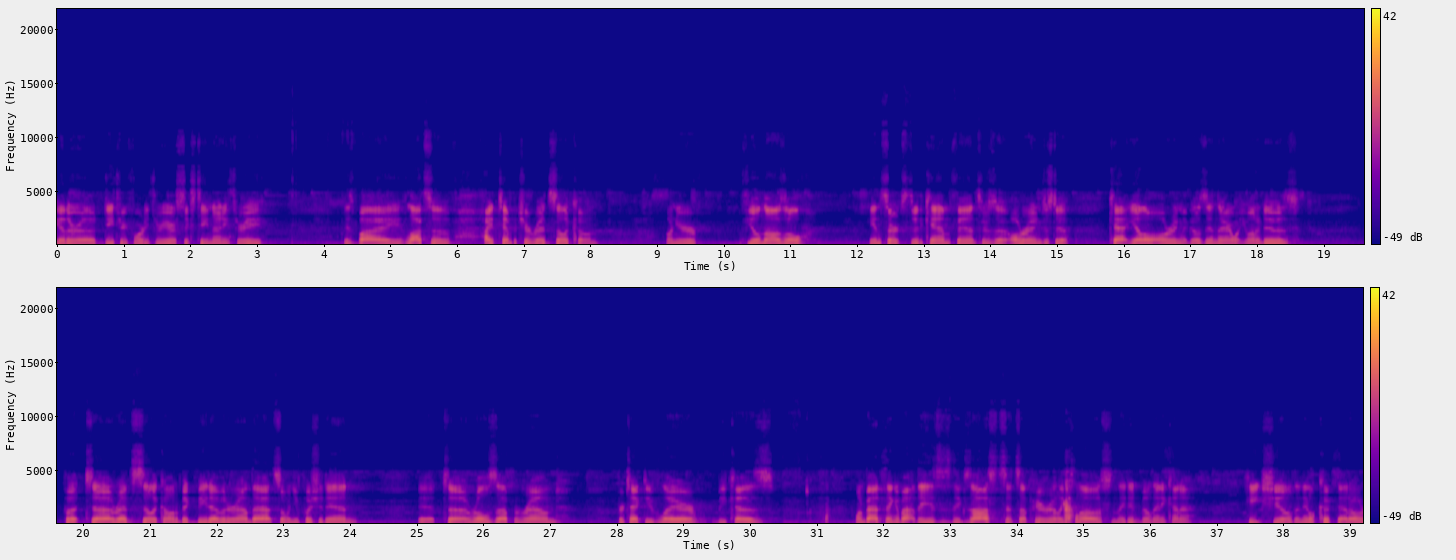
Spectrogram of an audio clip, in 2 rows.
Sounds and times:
Speech: 0:00.0 - 0:03.1, 0:04.3 - 0:08.1, 0:09.2 - 0:09.6, 0:10.3 - 0:11.4, 0:12.2 - 0:15.2, 0:15.8 - 0:18.7, 0:19.8 - 0:24.1, 0:25.0 - 0:27.3, 0:28.0 - 0:30.4, 0:31.6 - 0:36.7, 0:37.4 - 0:39.2
Music: 0:00.0 - 0:39.2.

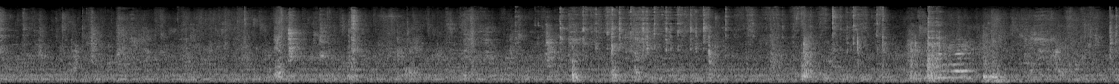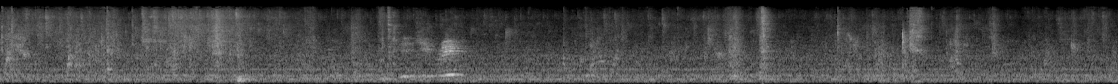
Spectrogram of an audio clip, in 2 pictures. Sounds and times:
Water: 0:00.0 - 0:22.3.

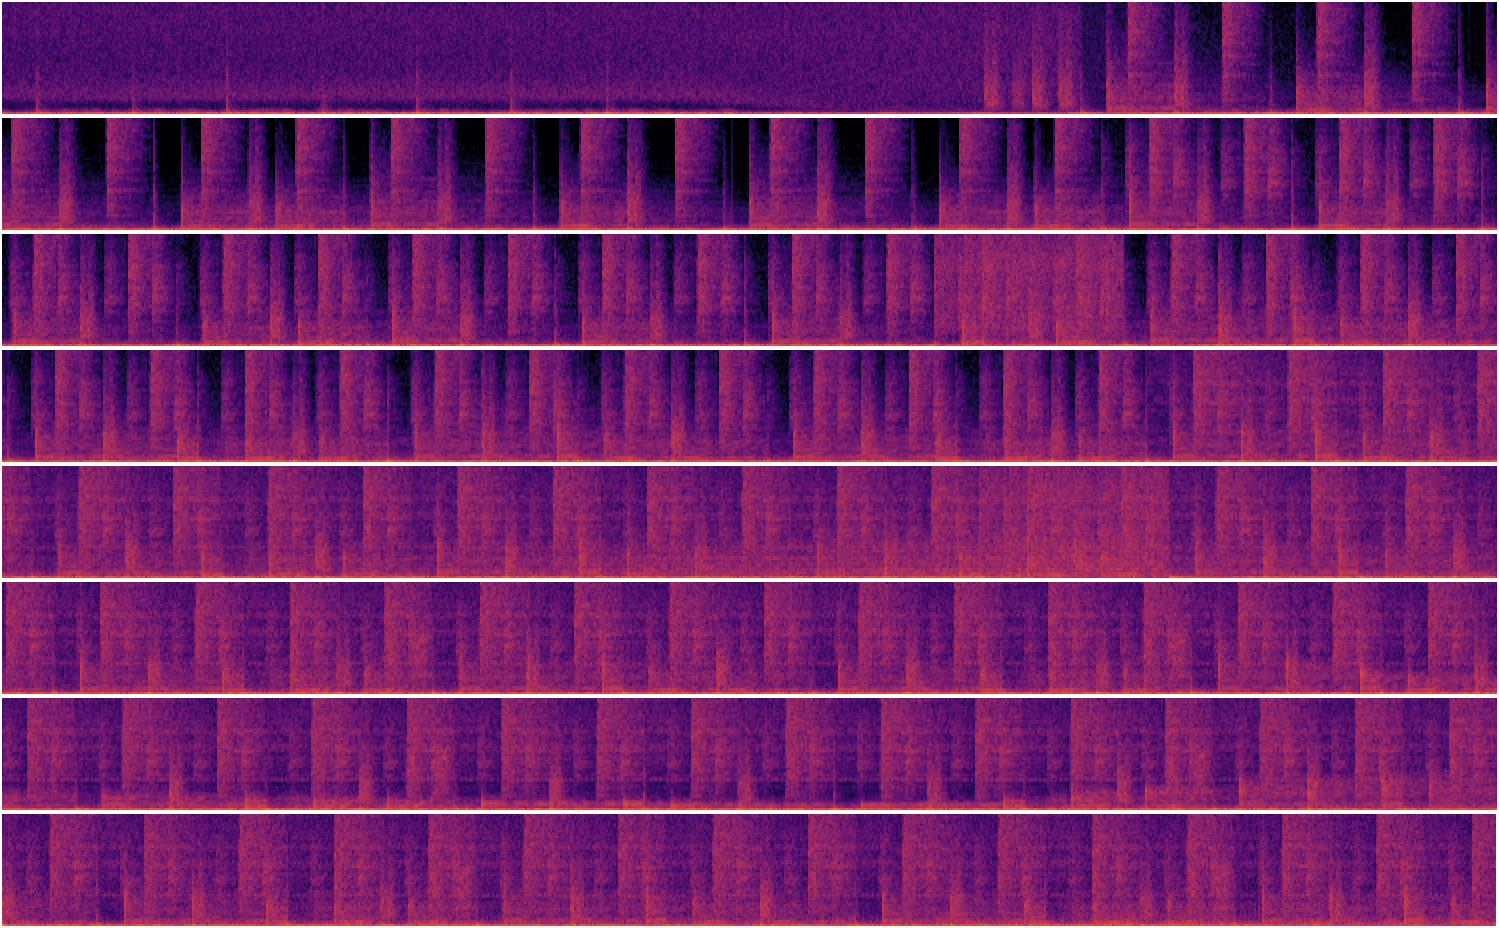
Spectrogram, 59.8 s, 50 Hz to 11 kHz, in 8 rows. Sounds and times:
Background music: 0:00.0 - 0:59.7
Exciting music: 0:05.2 - 0:59.7.

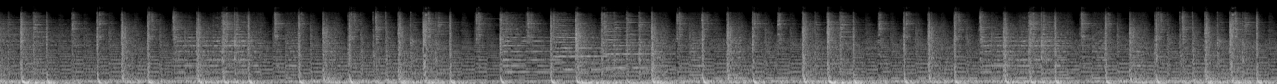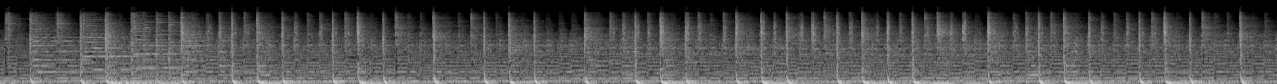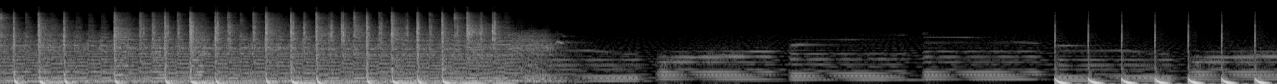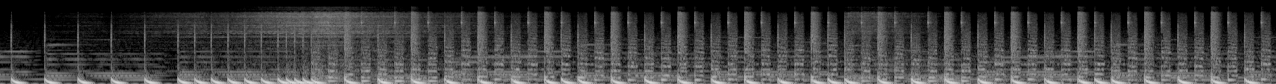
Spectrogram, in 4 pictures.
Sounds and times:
Music: 0:00.0 - 0:51.0.

